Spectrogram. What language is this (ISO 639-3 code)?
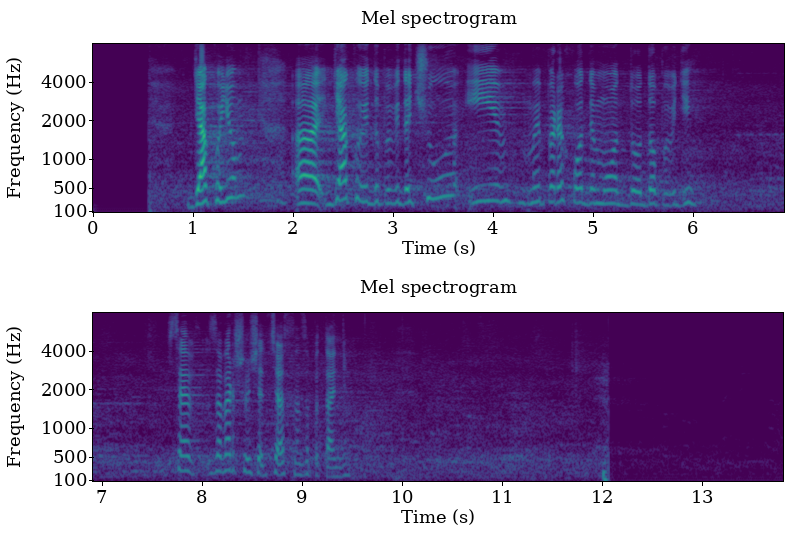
ukr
